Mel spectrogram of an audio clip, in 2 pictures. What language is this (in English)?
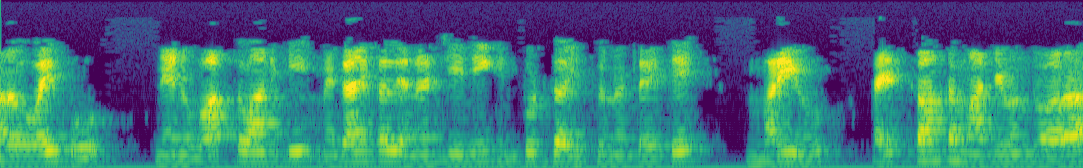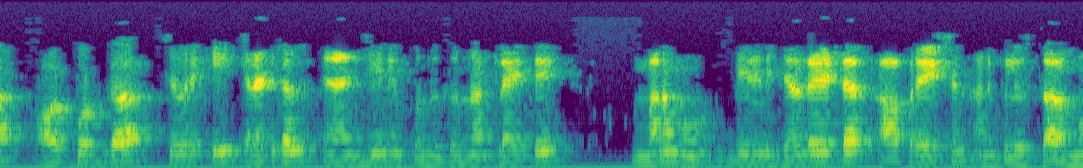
Telugu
